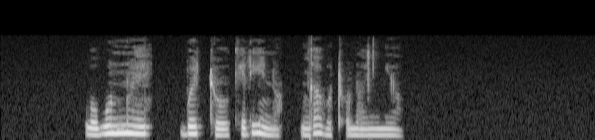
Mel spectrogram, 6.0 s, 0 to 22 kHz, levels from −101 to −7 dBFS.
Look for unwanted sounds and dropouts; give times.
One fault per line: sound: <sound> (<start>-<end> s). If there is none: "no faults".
no faults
